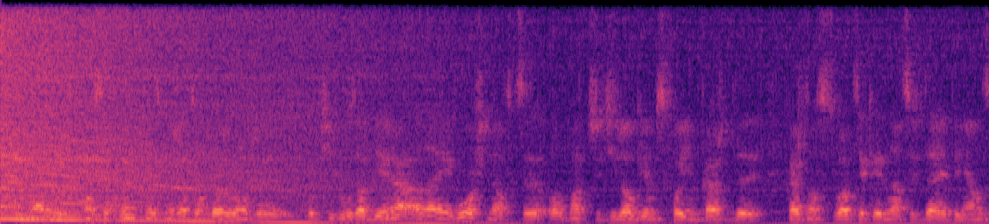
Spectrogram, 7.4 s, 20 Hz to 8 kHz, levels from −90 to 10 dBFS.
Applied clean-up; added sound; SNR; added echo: none; Car; 4 dB; reverberation time 0.3 s.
